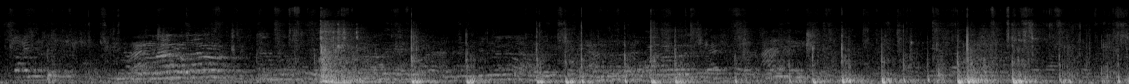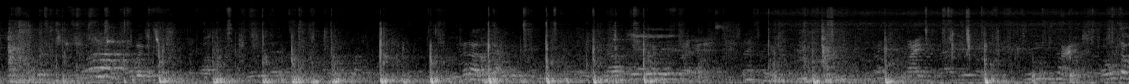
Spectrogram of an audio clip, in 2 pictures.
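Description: Sneakers squeak and scuff on the court.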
